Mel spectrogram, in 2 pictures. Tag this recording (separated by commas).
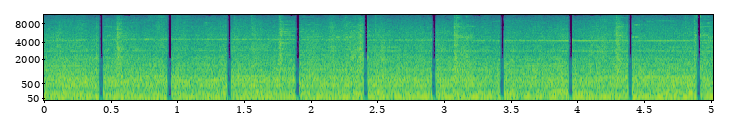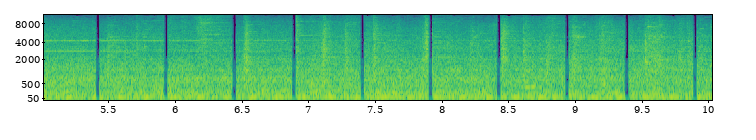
Train, train wagon, Rail transport, Vehicle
